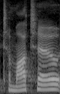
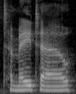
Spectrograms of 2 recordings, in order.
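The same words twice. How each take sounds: First: The word is said in a British accent. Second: The word is said in an American accent. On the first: "if I want to talk in a British accent, I say tomato" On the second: "if I want to be American, it's tomato. It's very uncultured"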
